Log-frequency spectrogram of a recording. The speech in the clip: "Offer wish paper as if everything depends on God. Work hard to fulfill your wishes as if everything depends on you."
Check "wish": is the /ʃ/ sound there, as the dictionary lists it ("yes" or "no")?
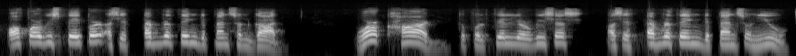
no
